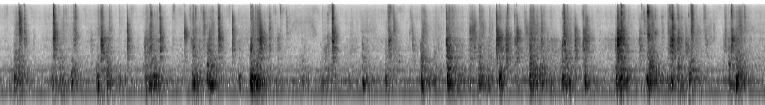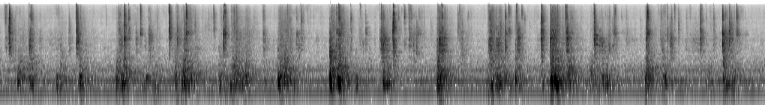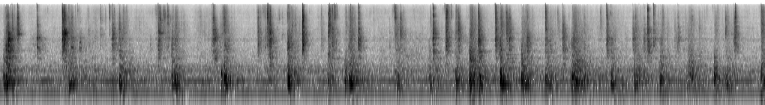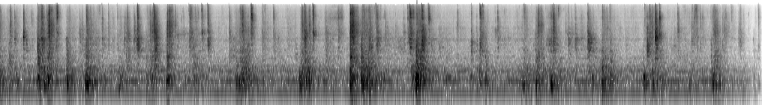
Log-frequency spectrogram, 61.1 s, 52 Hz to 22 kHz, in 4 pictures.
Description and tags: Running shoes tumbling around in a dryer. The shoes thump, the laces click, the dryer hums. One of my favorites. Recorded with Sennheiser MKE 300 directional electret condenser mic on DV camcorder. Minimal processing, normalized to -3.0 dB.
thump, machine, hum, household, click, noise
